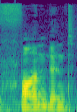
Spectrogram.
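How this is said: It is pronounced the English way. "the common English pronunciation fondant"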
